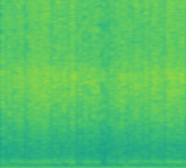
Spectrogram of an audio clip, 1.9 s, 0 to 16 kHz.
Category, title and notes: Sound effects > Experimental
Noise from hell
Just amplifying the living shit out of silence. And a few EQ. I must be somewhere like 400db over 0 amplification. Recorded from a Neumann U67 with a Tascam Fr-AV2, not that it matters at this point lol.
